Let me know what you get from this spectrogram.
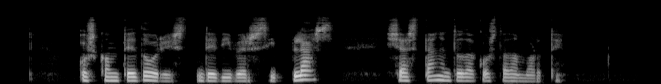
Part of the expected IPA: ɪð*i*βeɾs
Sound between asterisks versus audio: correct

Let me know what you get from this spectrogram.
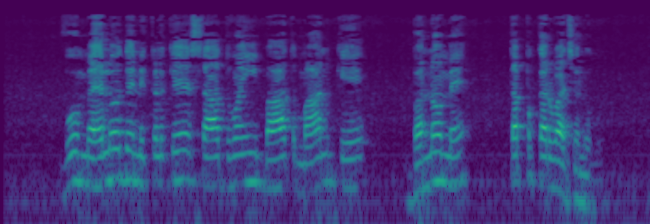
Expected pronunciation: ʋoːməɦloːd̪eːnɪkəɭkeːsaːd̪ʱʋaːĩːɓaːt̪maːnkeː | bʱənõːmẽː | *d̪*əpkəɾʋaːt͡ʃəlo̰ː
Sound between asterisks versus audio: incorrect: t̪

